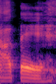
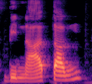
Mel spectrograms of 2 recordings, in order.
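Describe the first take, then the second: First: The word is clipped to one Kelantan-style syllable. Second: The full word is said in standard Malay. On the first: "in Kelantan's way of pronouncing it, they just call it nate" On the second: "there's a word which uh is read as binatang"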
